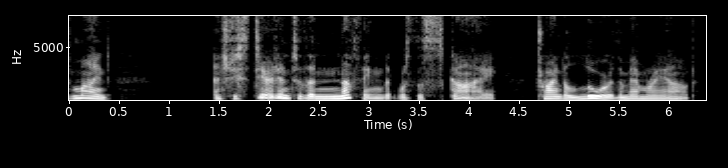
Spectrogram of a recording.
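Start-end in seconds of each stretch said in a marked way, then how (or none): none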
